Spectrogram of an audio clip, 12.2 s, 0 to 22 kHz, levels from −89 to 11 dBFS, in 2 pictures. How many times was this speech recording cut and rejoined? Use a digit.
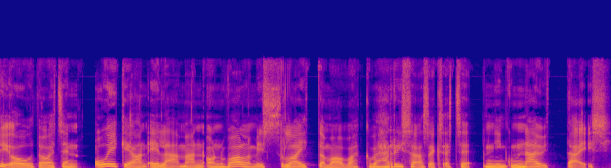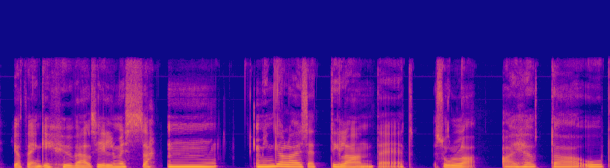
2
